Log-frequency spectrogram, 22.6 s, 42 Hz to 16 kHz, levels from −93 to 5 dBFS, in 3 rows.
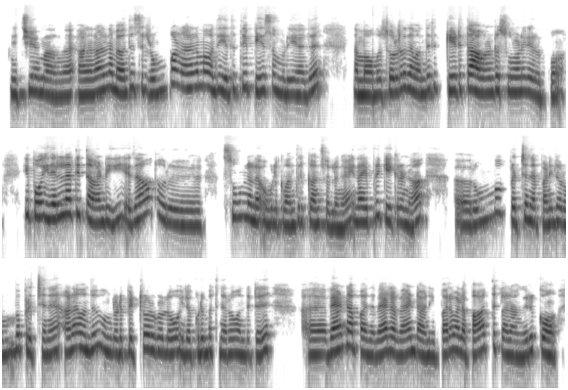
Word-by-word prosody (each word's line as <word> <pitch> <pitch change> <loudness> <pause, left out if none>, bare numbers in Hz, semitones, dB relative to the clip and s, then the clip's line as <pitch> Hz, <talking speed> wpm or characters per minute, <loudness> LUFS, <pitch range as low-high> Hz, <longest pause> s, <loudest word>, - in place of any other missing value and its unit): நிச்சயமாங்க. 205 -2 -1 0.2
அதனால 205 +4 +2
நம்ம 255 -5 +4
வந்து 235 +6 -3
சில 255 - -5
ரொம்ப 240 +3 -4 0.2
நேரமா 295 +2 0
வந்து 250 0 0
எதிர்த்தே 255 +5 -4
பேச 240 +1 -1 0.2
முடியாது. 205 +1 -2 0.6
நம்ம 200 -1 +4
அவங்க 195 +1 -1
சொல்றத 255 +5 +1
வந்துட்டு 245 +6 -2 0.2
கேட்டு 245 +1 +2
தான் 260 -2 +9
ஆகணும்ன்ற 225 +2 +2
சூழ்நிலைல 230 -1 -1
இருப்போம். 185 +3 -4 0.4
இப்போ 300 -1 +1
இதெல்லாத்தையும் 325 +4 +4
தாண்டி 225 -1 +2 0.2
ஏதாவது 320 - 0
ஒரு 220 -2 -1 0.7
சூழ்நிலை 285 -5 0
உங்களுக்கு 210 -1 -3
வந்துருக்கான்னு 215 +1 -1
சொல்லுங்க. 180 0 0
நான் 230 0 +4
எப்டி 245 +7 -4
கேட்குறனா, 225 -3 0 0.5
அ, - - -4 0.2
ரொம்ப 255 +11 -3
பிரச்சனைல, 225 -2 0
ரொம்ப 225 +6 -1
பிரச்சனை 215 -1 -2 0.2
ஆனா, 250 +4 +2
வந்து 255 +1 +2
உங்களுடைய 215 -3 -1
பெற்றோர்களோ, 225 -2 0
இல்ல 205 - 0
குடும்பத்தினரோ 215 -1 -1
வந்துட்டு, 200 0 -2 0.7
"அ, - - +2 0.2
வேண்டாம்ப்பா, 270 0 +4
அந்த 195 - -2
வேல 230 +1 +4
வேண்டா, 220 0 +2
நீ - - -2
பரவால்ல 220 0 +2
பாத்துக்கலாம், 245 -4 -1
நாங்க 185 0 -1
இருக்கோம். 225 -5 +2
225 Hz, 145 wpm, -23 LUFS, 210-250 Hz, 0.7 s, தான்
